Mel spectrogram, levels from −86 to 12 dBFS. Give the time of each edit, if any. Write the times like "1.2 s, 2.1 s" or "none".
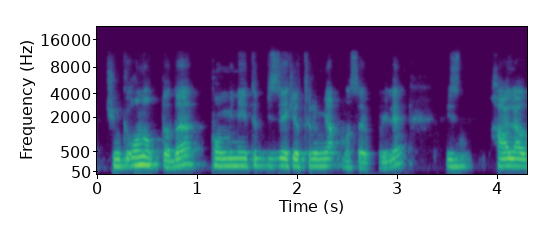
1.1 s, 1.9 s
